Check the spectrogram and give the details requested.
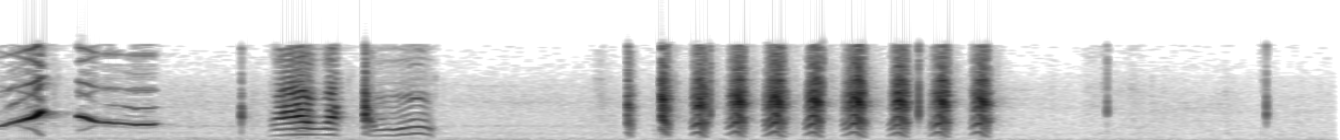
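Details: Indian ringneck parakeet talking while eating guava: wavering whistled phrases and nasal harmonic syllables, then about ten short sharp pulses in even succession, then a few faint clicks.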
